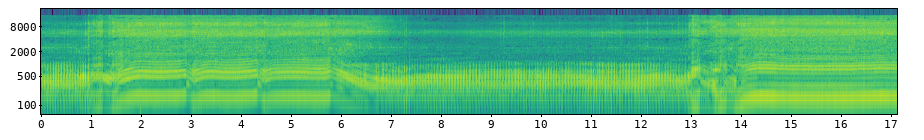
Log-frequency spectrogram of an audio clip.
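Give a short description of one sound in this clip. A chainsaw revs up loudly.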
